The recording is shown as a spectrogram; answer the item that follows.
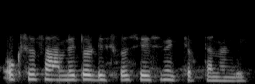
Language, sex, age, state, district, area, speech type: Telugu, female, 18-30, Telangana, Sangareddy, urban, conversation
